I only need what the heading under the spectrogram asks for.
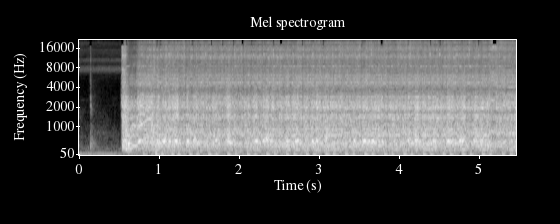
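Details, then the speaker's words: John Deere X300 riding mower unused about two years, apparently flooded before, after oil change and hand-turning the engine: catches abruptly and runs rough, surging and faltering on choke, then shut down; cause unconfirmed. "the choke doesn't like this day shot down for a second"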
